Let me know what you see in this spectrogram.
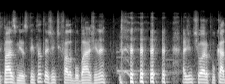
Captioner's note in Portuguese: Risos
